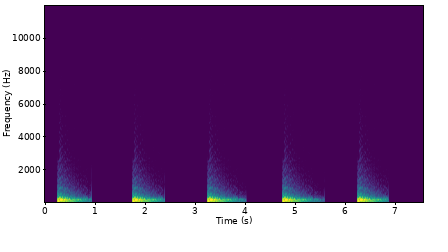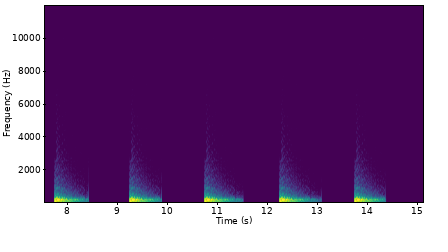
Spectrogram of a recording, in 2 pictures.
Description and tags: My theme is “elements & technology”, this is important because each of these sounds represents Humanities impact on the elements.
All four of my samples have been created on Ableton’s FM synth Operator.
There are zero signal processors used after the initial FM synthesis.
I thought that this is fitting since my theme is specifically about humanities effect on nature. Now for the specific description:
This is the sound of a piledriver banging away into the ground from inside the EARTH. This is the "through rock" perspective of that sound.
Remember: This is completely from an FM synth.
pounding, synth, pound, earth, pile, synthesized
